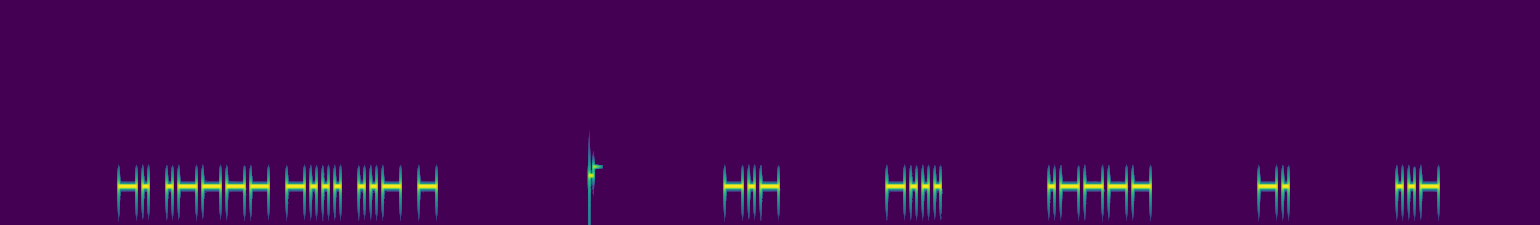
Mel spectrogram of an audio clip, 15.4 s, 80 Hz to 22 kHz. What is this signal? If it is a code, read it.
Morse code, heard as a keyed tone, about 20 wpm, spaced as for 10 wpm, 700 Hz. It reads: N1BUT KB1NU
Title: USA Call Signs - 5 Characters - 6x Character Spacing - 20wpm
